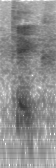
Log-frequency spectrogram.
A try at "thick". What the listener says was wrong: Thick. Not a tick. you saying tick like a tick on a dog. I'm saying thick, like thick. It's not tick.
